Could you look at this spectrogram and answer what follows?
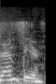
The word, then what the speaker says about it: Ampere: Les voy a decir rapidito de qué se trata ya viene con la nueva eh, tecnología que se llama Ampere. Así se pronuncia, vea, gringo. O Ampere. – Sí, sí, sí. Ampere. – Ampere. – Es Ampere, perdón.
